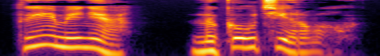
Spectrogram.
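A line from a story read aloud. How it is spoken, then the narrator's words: Wheezed. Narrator (Russian): просипел Колян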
